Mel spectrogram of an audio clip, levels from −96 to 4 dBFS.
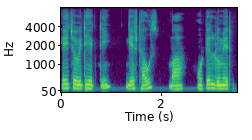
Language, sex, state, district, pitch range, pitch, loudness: Bengali, male, West Bengal, Cooch Behar, 125-140 Hz, 130 Hz, -14 LUFS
